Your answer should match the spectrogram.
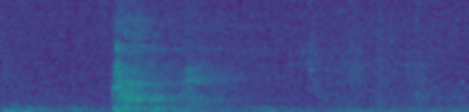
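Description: A person coughs once, sharply, about half a second in, followed by faint throat and voice sounds.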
